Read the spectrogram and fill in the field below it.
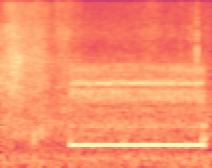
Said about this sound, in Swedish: Och så ringer jag på porten och säger att vi kommer in och ska spela in nu.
